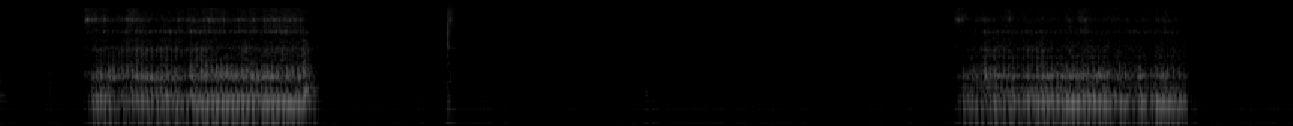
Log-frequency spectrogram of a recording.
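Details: Sleeping German Shepherd dog snoring: two long, rattling snores a few seconds apart, with quiet pauses between breaths.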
